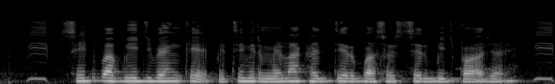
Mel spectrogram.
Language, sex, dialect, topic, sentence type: Bengali, male, Jharkhandi, agriculture, statement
